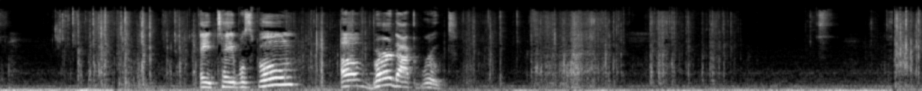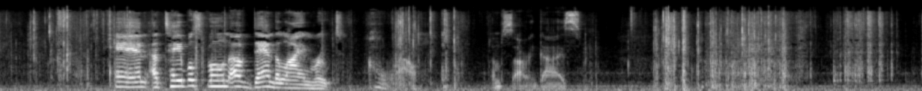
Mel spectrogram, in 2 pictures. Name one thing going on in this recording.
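A foil bag crinkles and rustles in hands.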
